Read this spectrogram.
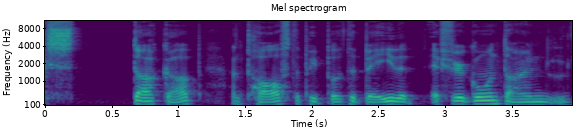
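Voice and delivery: ordinary delivery

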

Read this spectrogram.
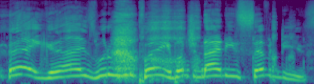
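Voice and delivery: a cheesy party DJ greeting the crowd; mock DJ. Host mocks Denny as a cheesy DJ, high and hammed-up. Mocking the DJ hack.

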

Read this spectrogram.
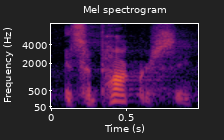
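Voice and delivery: breathy whisper of hypocrisy; whispered verdict. Real, not acted. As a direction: hush it like a secret.

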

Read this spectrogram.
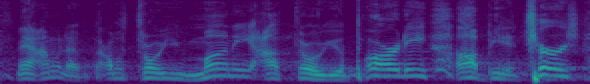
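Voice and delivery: ordinary delivery

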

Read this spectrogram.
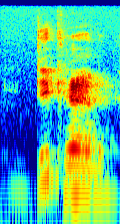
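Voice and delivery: amused mock scold; laughing insult. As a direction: tease him through laughter. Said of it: "I'm like".

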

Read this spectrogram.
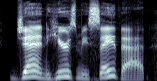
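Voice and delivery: ordinary talk

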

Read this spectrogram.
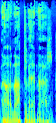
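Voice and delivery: muttered, barely voiced no; deadpan refusal. DJ refusing ten people at once, deadpan. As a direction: brush them off under your breath.

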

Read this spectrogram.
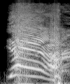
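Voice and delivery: high, loud whoop breaking into laughter; delighted shouted hurrah; whooping cheer. Real, not acted. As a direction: cheer the big finish. Cheers the song's finish.

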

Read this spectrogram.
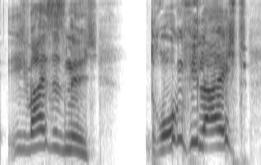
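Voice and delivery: high-pitched, irritated comeback; snippy. A narrator's reading. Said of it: "fragte Steffi schnippisch". (schnippisch, mit hoher, genervter Stimme)

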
